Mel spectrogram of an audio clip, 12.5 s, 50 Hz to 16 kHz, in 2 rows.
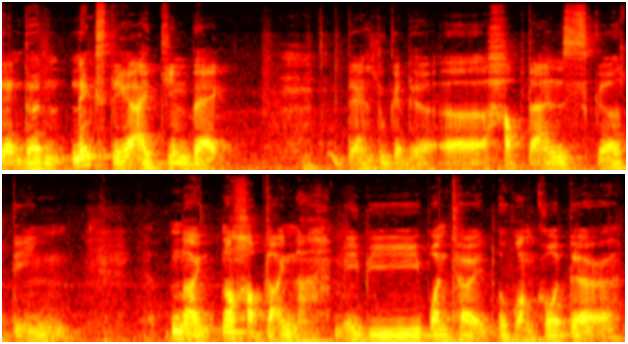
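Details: Adult male with spinocerebellar ataxia diagnosed by a neurologist about 20 years ago after trembling hands and an unsteady walk, affecting talking, who mentions speech therapy: ataxic dysarthria.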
